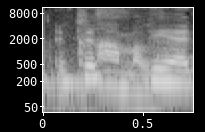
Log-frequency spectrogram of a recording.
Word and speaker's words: Kamala: Kamala. – Just think of like a comma and add a la.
